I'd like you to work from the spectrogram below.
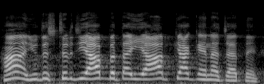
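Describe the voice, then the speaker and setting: A man's voice: extremely high pitch, a little fast, pushed and bright, clean tone, faint music behind, voice pushed up. A man voicing a divine male lord who guides and presses with questions in a devotional story. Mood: teasing. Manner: insistent, teasing questions.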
